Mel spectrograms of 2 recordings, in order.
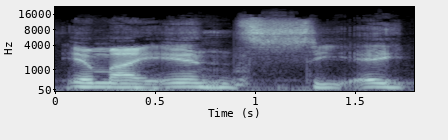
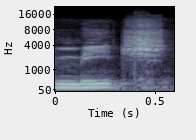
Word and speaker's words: Muench: So as you pronounce it like it's Minch. Just like the Grinch. Muench. You've let me call you Meech this whole time.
